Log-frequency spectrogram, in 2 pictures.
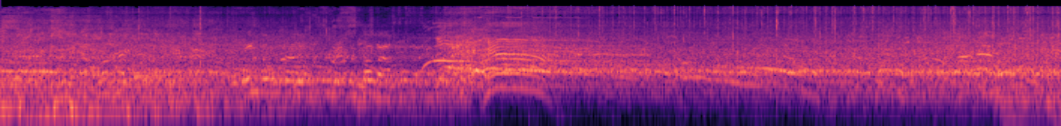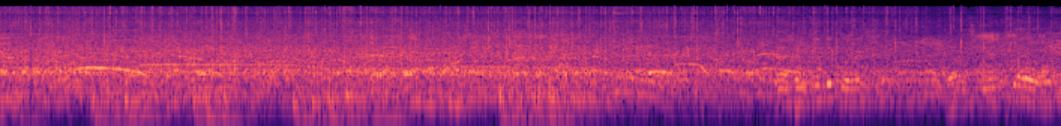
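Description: Many people in a stadium crowd whistle and shout.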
